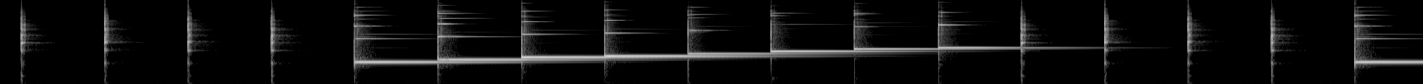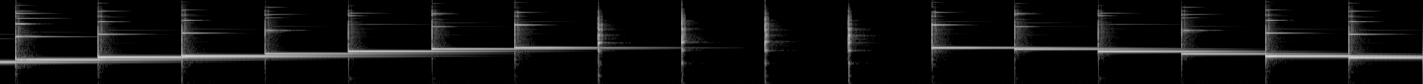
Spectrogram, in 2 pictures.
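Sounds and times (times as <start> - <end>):
glockenspiel: 3.6 - 11.6, 13.6 - 21.4, 23.6 - 28.4.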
